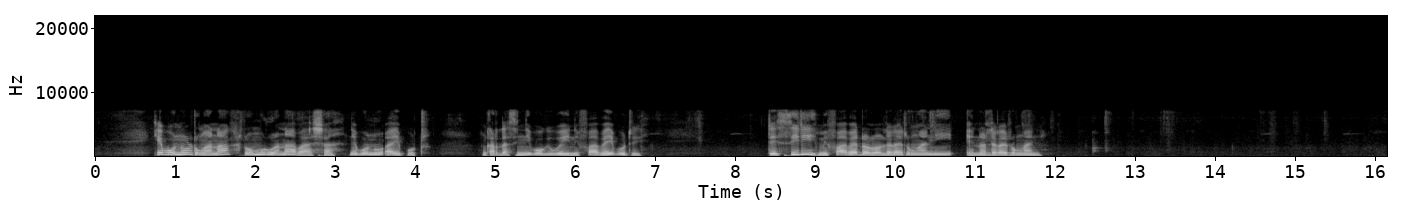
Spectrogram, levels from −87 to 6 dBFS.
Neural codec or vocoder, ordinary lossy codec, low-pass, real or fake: none; none; 7.2 kHz; real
